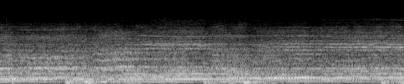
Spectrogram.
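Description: A small mixed group of two men and two women singing together into microphones, amplified through a PA, over backing music with low bass notes.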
